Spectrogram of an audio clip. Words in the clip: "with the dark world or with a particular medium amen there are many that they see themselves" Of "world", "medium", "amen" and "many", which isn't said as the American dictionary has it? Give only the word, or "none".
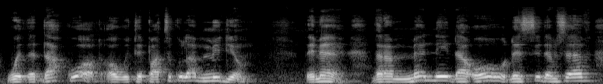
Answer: world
